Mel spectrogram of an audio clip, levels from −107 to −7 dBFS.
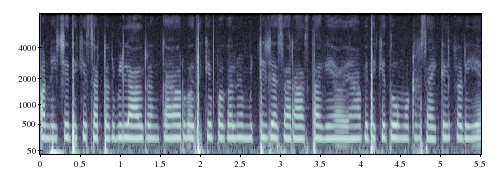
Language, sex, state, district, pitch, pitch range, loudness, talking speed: Hindi, female, Chhattisgarh, Kabirdham, 240 Hz, 235-245 Hz, -26 LUFS, 305 wpm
